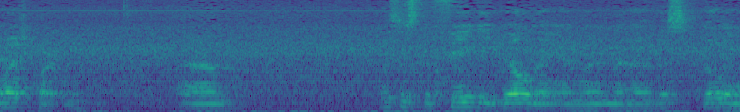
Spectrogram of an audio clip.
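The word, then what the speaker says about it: Foege: People call it Foggy, Faggy, but it's Feige, so it's nice to be here.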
